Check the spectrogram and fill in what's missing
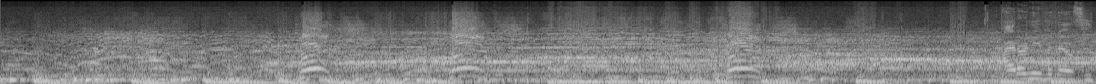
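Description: Excited Oklahoma Sooners fans greeting Brent Venables on his arrival in Norman, a dense near crowd roaring continuously with whoops, yells and bellows, voices overlapping without a break throughout.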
